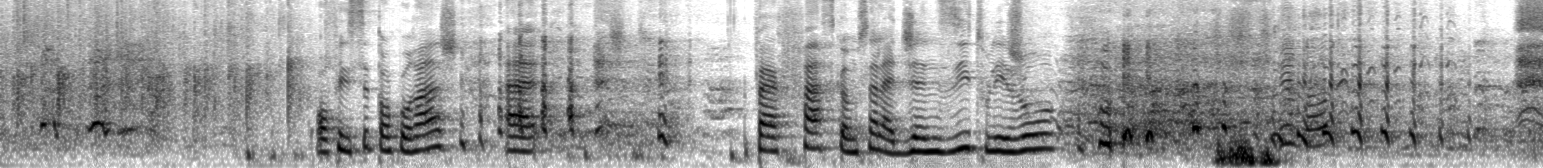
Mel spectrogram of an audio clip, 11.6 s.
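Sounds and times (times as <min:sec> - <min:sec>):
applause: 0:00.0 - 0:02.4
laughter: 0:00.2 - 0:01.3, 0:03.4 - 0:05.6, 0:08.0 - 0:11.5
speech: 0:02.4 - 0:04.3, 0:05.7 - 0:09.3.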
